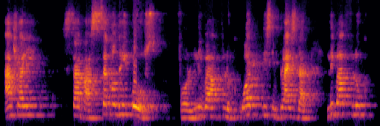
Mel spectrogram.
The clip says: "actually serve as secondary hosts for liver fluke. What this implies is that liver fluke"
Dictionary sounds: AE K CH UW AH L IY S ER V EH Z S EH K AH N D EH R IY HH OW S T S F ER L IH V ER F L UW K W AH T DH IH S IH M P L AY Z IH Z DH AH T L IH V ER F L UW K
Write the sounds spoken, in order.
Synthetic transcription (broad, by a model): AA K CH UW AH L IY S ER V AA S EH K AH N D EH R IY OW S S F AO L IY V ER F L UW K W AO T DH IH S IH M P L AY IH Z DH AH T L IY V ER F L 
